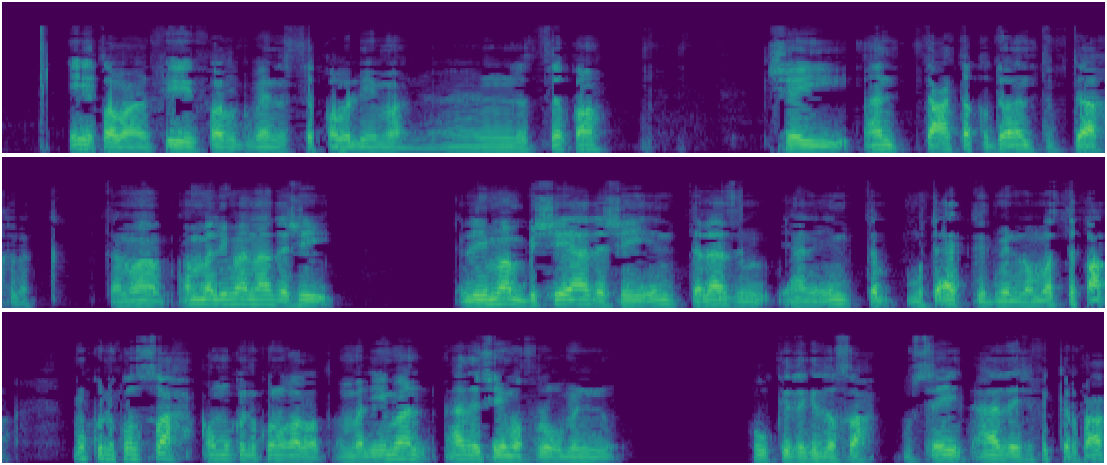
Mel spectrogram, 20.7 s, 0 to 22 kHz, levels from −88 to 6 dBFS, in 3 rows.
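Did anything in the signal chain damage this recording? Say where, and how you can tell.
Yes, in the codec stage. Sibilants are gritty and metallic, with nothing above 11.1 kHz. This is likely HE-AAC compression near 12 kbps: the treble is synthesised, not simply dulled as by a low-pass filter.

Pre-echo, also from the codec: a hiss at 0.41 s before "إي طبعًا في فرج" and at 12.96 s before "منه أما الثقة ممكن". The noise leads each attack, unlike reverb, which trails.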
